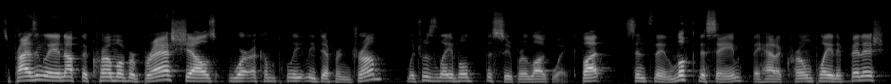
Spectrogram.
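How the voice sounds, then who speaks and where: A man's voice: fairly high pitch, a little fast, few pauses, a bit bright. A man with a Philadelphia accent hosting a channel, explaining gear details in an upbeat, casual way. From Philadelphia, USA. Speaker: drum channel host. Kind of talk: casual product demo talk.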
